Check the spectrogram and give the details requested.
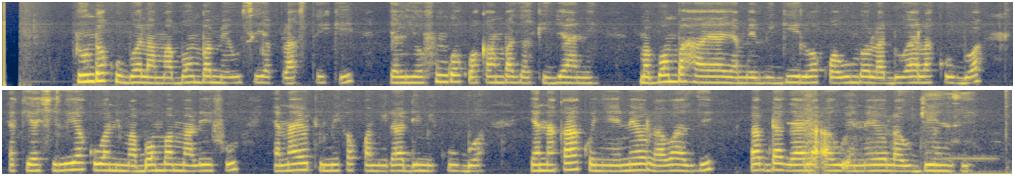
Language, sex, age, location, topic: Swahili, female, 18-24, Nairobi, government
